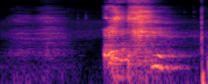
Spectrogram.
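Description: A soft indrawn breath, a pause, then one loud explosive sneeze; a single sneeze.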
